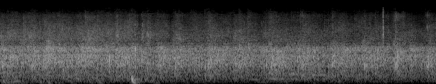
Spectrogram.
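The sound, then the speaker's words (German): Steady, dense applause from an audience at a church service after a sermon, as two people come up on stage: a continuous wash of many hands clapping at an even, fairly loud level for several seconds without pause. “Gebt ihnen einen fetten Applaus.”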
